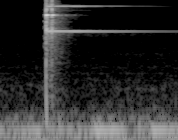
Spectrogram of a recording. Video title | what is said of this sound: Ping Test Tips - Silver Bars and American Silver Eagles | it still sounds like silver for sure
